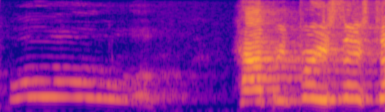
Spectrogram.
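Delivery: high, loud celebratory woo; wrestling woo. Acted. Host cheering a wrestling holiday with a high loud yell. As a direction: yell it like a ringside crowd.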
